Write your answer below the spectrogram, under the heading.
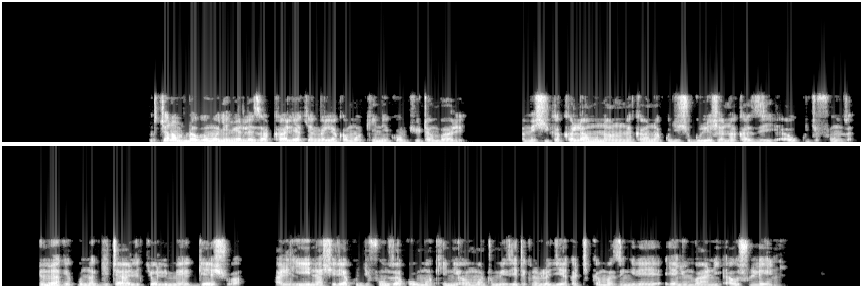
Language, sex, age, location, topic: Swahili, male, 18-24, Nairobi, education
